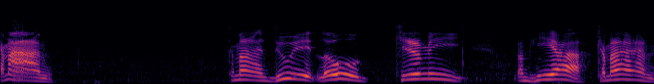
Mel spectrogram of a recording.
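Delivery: bad Austrian accent, loud, high, drawn out. Shouting a challenge as a joke impression: bad Arnold Schwarzenegger Austrian accent. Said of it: "that was my bad Arnold Schwarzenegger impression".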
